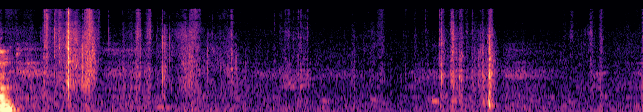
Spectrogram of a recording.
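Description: Paper pages of a printed Bible being turned by hand: faint, irregular rustling with scattered soft flicks, a cluster about a second in and another past the middle, as the pages are leafed through to find a passage.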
